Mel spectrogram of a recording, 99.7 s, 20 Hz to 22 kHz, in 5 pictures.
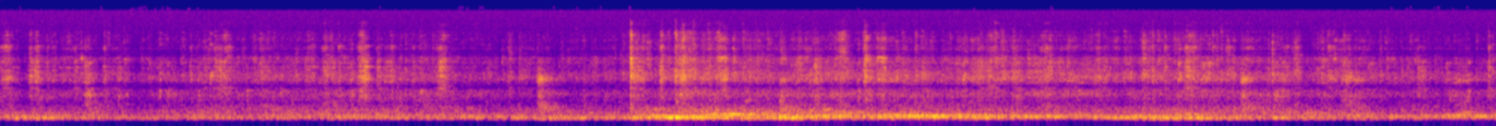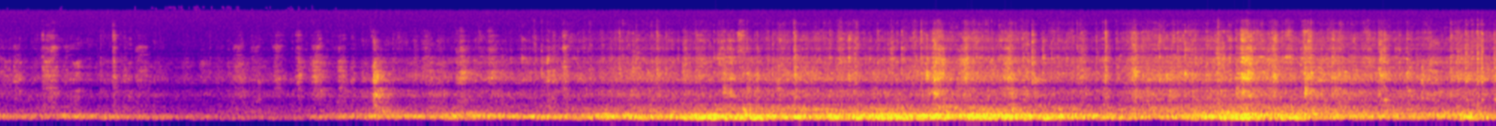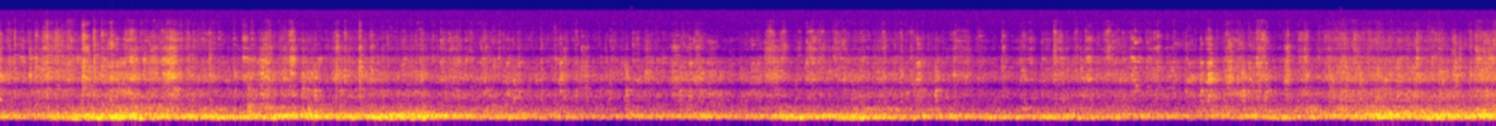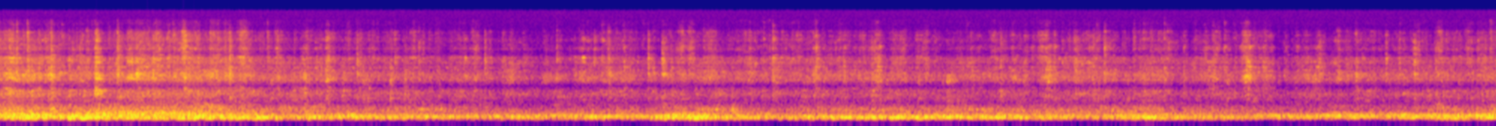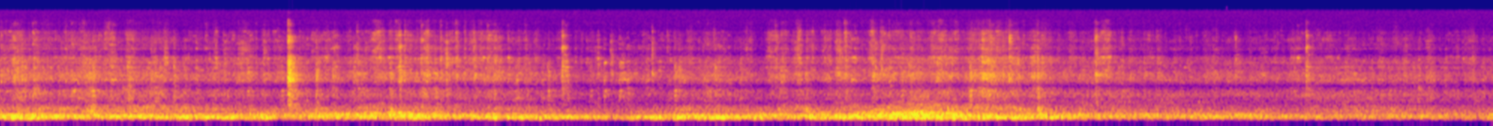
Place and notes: Mathry, Wales, UK - Llangloffan Fen:Wind & Wire Fence
Recorded at Llangloffan Fen Nature Reserve using a Zoom H4 & two home made contact mics clipped to the fence. Weather conditions were overcast & humid with a moderate wind & frequent gusts- which, together with surrounding grass, interact with the fence.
